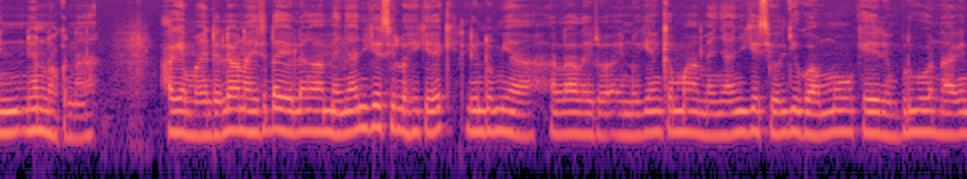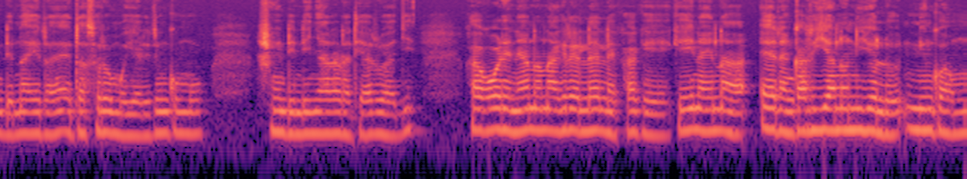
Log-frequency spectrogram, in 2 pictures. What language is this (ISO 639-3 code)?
mas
